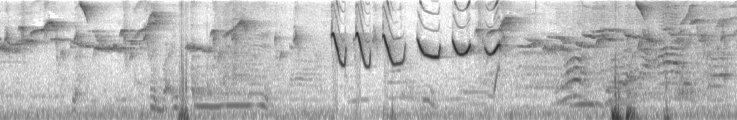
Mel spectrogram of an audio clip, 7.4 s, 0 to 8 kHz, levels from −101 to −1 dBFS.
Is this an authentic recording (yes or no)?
yes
